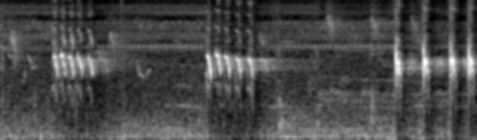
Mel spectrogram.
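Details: Yellow-vented bulbul in a fighting song intended to provoke another bird: three short bursts of rapid bubbly trilled notes, each about half a second long, over faint background hiss.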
